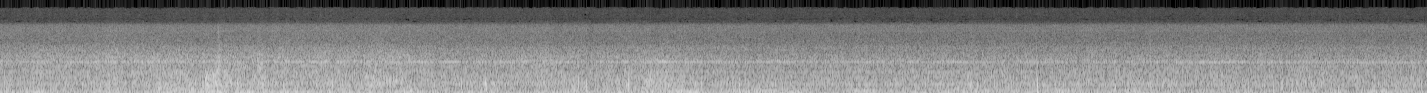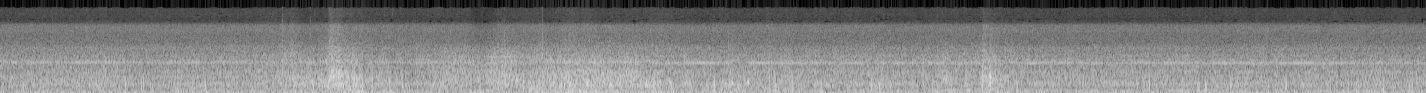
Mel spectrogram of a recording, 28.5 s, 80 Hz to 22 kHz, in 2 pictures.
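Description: JR Kyushu 811 series electric train running at steady speed, heard from inside the car: the constant rolling noise carries a steady whine from its external-fan traction motors. A few sharp knocks from the track stand out, the loudest about 17 seconds in.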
